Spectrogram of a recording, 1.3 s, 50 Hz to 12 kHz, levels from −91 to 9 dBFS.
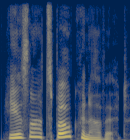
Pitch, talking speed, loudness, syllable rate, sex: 260 Hz, 275 wpm, -17 LUFS, 5.8 syllables/s, female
